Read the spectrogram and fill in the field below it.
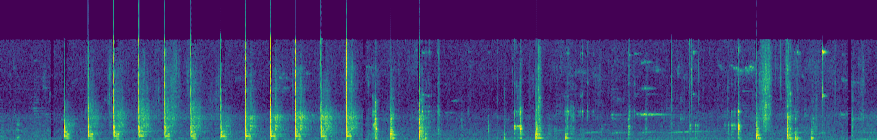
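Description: A hammer strikes wood and nails in quick, steady, ringing blows.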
